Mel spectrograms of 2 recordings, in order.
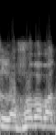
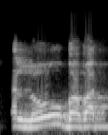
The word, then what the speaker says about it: লৌহবৎ: যেমন আমি লিখলাম কি লৌ ভবৎ, অনেকে কিন্তু লৌহবৎ বলে, এটা লৌহবৎ নয়, লৌ ভবৎ, অর্থাৎ হর উচ্চারণটা পূর্বের বর্ণের সাথে ওকার সাথে হয়ে যায়, যুক্ত হয়ে যায়।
